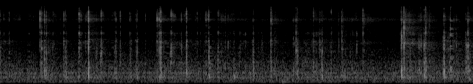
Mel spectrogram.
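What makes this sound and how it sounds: Fingers and nails twist the cap of a medium, opaque, hollow white plastic bottle and tap on the bottle. A quick, uneven run of sharp, bright clicks and taps follows, each dying away almost instantly with very little low end. A couple of louder taps stand out near the start and toward the end.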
